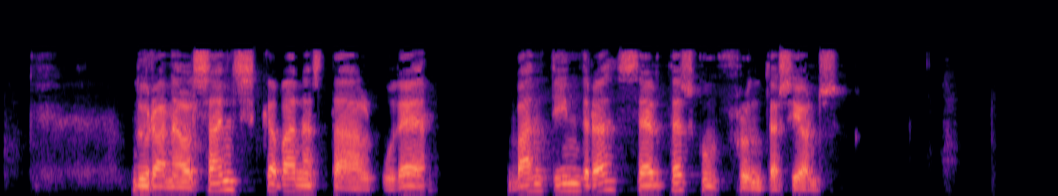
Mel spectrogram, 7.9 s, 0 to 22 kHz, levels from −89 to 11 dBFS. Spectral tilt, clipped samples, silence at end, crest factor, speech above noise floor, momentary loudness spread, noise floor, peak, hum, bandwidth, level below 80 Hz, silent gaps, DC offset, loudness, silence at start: -2.5 dB/octave; under 0.1%; 1.65 s; 20 dB; 64 dB; 7 LU; -83 dBFS; 0 dBFS; none; 7.8 kHz; -66 dBFS; 3.39-3.50 s, 3.57-3.81 s; under 0.1%; -18 LUFS; 1 s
